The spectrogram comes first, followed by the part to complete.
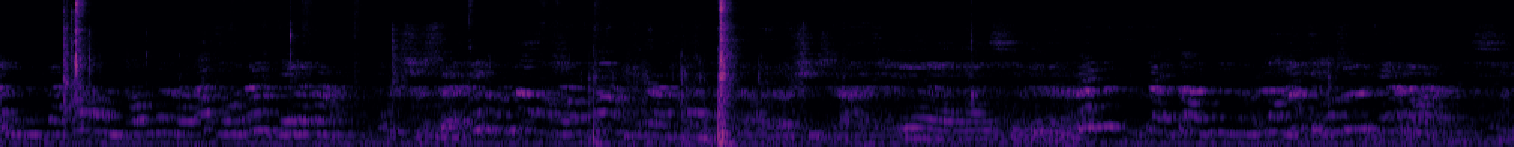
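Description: Speech from a television playing in the room, with no words picked out. Two sharp clicks of small tools and metal parts being handled cut through it, a light one about half a second in and a louder one near the middle.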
